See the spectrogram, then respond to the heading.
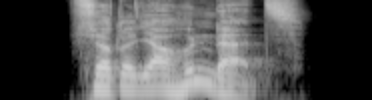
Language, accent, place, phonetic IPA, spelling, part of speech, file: German, Germany, Berlin, [fɪʁtl̩jaːɐ̯ˈhʊndɐt͡s], Vierteljahrhunderts, noun, De-Vierteljahrhunderts.ogg
- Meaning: genitive of Vierteljahrhundert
